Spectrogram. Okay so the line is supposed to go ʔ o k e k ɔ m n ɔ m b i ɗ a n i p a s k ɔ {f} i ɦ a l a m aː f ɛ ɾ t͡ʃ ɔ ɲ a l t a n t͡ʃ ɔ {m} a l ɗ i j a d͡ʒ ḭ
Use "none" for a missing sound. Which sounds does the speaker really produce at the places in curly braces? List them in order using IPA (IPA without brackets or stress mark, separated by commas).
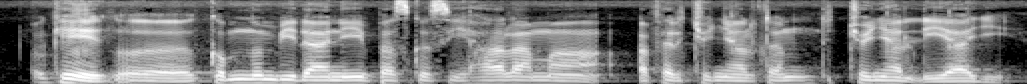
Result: s, ɲ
